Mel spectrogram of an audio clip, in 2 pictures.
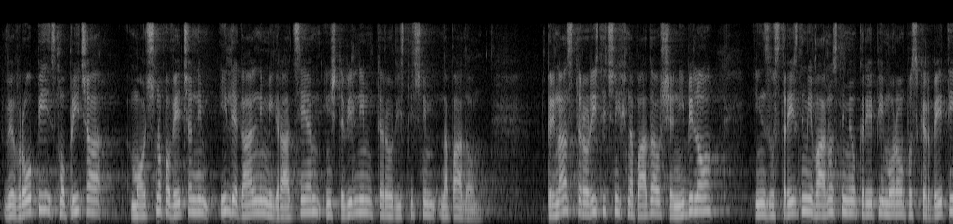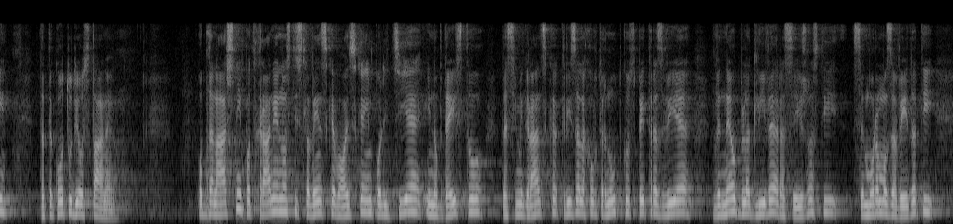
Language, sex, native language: Slovenian, male, Slovenian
